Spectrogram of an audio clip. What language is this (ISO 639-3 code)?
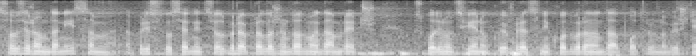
srp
